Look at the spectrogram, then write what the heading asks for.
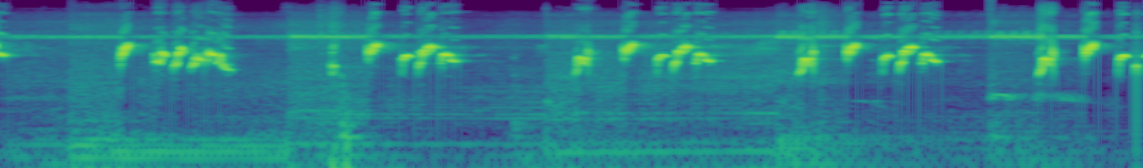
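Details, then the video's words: Song of a red-whiskered bulbul kept caged, played to excite birds: phrases of four or five quick, clear, falling whistles repeated after short pauses, along with a low rumble and a steady thin high tone. "เสียงนกกรงหัวจุก สำหรับต่อ หรือ เปิดให้นกคึก เสียงเพราะๆ"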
